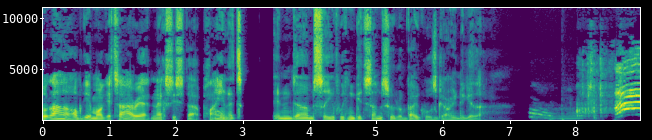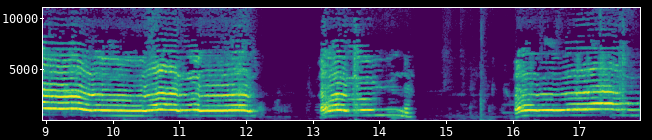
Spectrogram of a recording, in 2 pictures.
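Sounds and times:
speech: 0.0s - 6.7s
pet cat caterwauling and meowing: 8.6s - 12.1s, 16.0s - 17.8s.

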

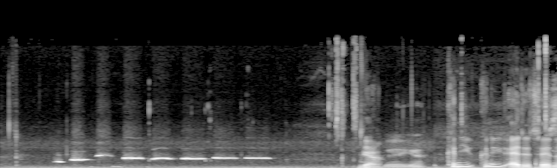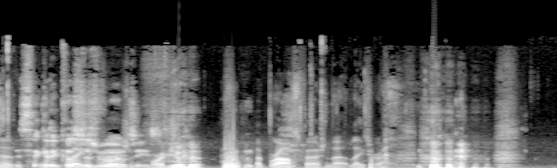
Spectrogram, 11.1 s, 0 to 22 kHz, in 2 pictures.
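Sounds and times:
person whistling a short bouncy theme tune: 0.6s - 2.8s
speech: 3.6s - 10.8s
laughter: 7.0s - 8.6s, 9.4s - 10.6s.

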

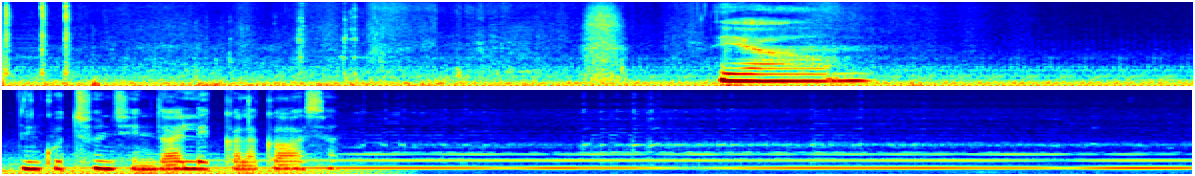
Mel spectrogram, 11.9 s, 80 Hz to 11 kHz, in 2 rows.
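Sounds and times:
brief whooshing and rustling noises: 0.0s - 5.3s
car engine idling while being parked: 0.0s - 8.0s
speech: 3.6s - 4.2s, 6.2s - 7.8s.

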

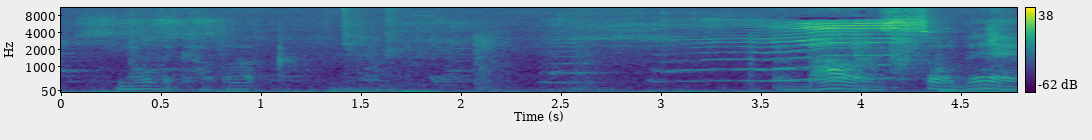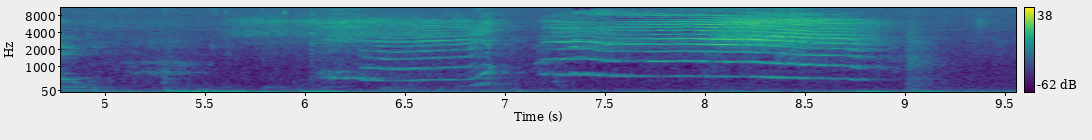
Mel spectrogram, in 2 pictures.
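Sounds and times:
speech: 0.3s - 2.1s, 3.7s - 5.1s
fussy hungry baby crying: 2.4s - 4.4s, 6.0s - 9.0s.

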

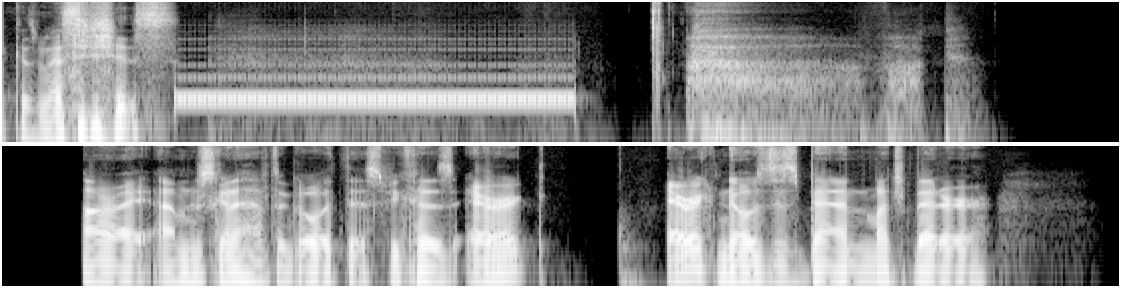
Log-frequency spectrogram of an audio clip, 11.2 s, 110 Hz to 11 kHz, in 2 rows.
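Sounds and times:
speech: 0.0s - 0.9s, 6.0s - 11.1s
telephone dial tone during a phone call: 0.9s - 2.9s
breathy exhale: 3.4s - 4.6s.

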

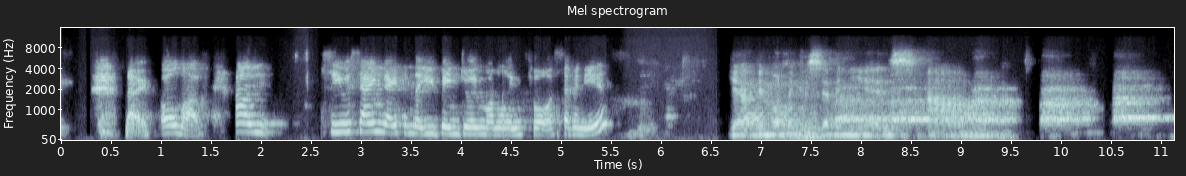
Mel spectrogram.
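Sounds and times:
speech: 0.0s - 10.0s
dog barking inside an office: 7.7s - 11.1s.

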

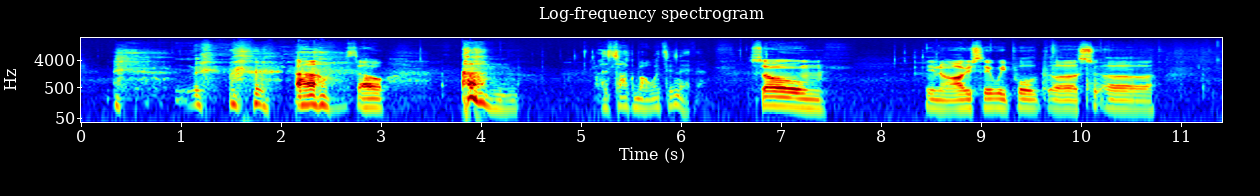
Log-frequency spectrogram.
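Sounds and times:
speech: 1.0s - 4.4s, 5.2s - 7.5s, 8.4s - 10.8s
person coughing after smoking: 1.1s - 2.6s, 3.8s - 4.4s
person clearing throat after smoking: 2.1s - 2.6s, 3.8s - 4.4s.

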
